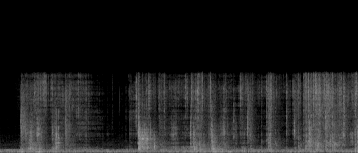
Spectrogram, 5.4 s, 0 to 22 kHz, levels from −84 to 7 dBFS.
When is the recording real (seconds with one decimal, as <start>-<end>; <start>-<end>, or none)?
0.0-5.4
